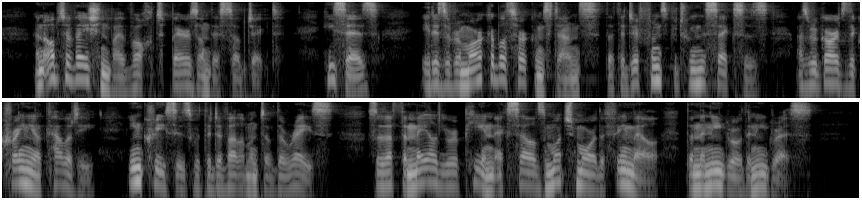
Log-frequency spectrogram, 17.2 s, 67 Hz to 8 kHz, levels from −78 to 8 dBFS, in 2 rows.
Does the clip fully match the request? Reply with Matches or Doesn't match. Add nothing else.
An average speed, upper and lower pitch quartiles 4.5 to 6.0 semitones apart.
Matches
